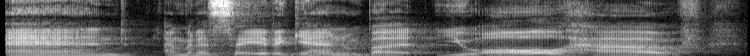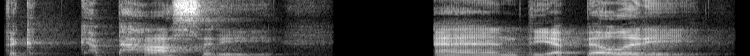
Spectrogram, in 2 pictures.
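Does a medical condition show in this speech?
Yes: stutter; speech impediment, once felt as a reason not to speak up; past fear that speech would be garbled or caught in throat; here repeated sounds, prolonged sounds.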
